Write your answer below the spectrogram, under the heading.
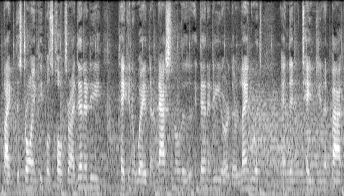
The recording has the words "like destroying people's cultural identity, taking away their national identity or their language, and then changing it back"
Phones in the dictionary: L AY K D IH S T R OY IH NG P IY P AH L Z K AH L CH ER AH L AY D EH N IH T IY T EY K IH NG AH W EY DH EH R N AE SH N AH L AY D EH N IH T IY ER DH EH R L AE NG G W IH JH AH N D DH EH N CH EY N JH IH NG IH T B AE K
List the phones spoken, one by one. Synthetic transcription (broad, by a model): L AY K D IH S T R OY IH NG P IY P L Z K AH L CH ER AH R AY D EH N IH T IY T EY K IH NG AH W EY DH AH R N AE SH N L AY D EH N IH T IY ER DH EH R L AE NG G W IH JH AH N DH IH N CH EY N JH IH NG IH T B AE K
